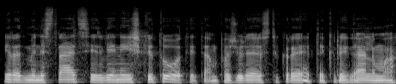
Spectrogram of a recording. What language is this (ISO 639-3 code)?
lit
